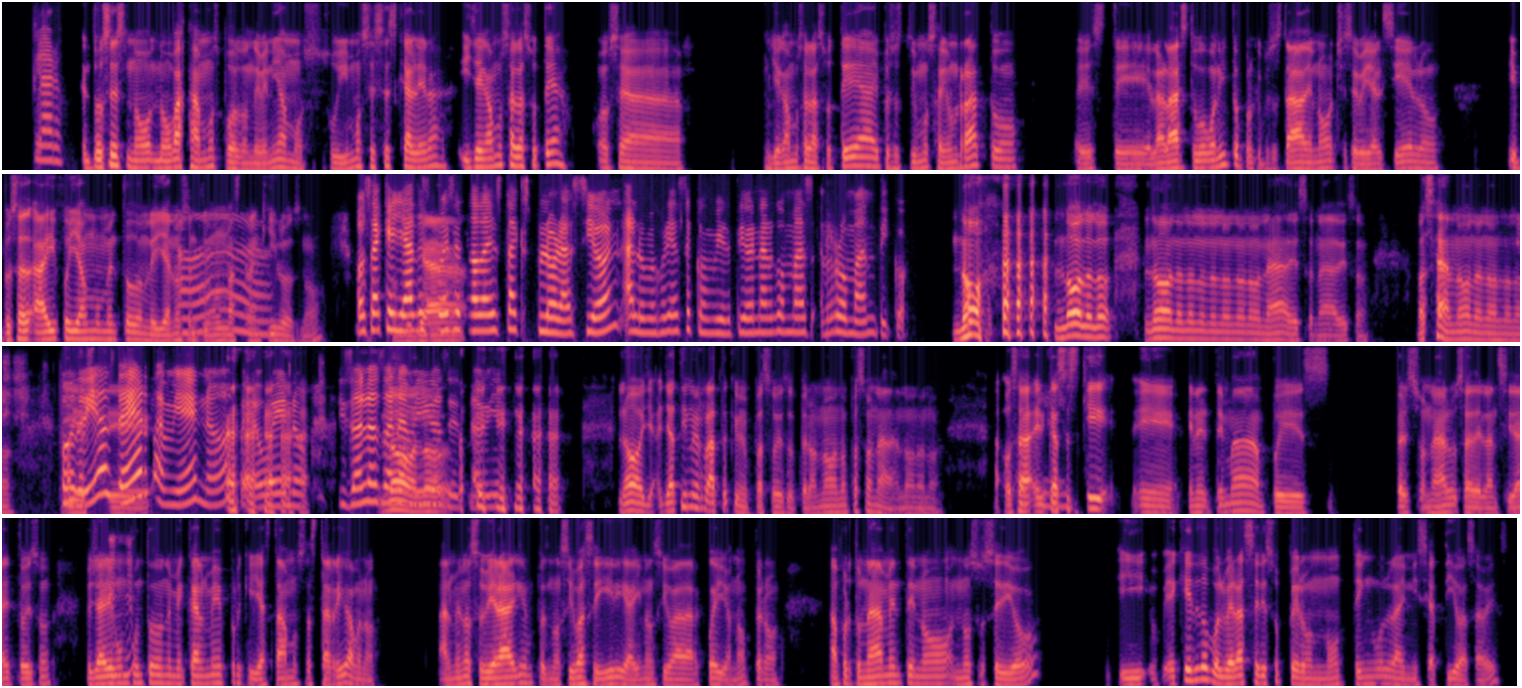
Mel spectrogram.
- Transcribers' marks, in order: drawn out: "Ah"; other background noise; laugh; laugh; tapping
- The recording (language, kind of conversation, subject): Spanish, advice, ¿Cómo puedo manejar la ansiedad al explorar lugares nuevos?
